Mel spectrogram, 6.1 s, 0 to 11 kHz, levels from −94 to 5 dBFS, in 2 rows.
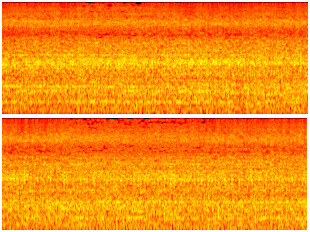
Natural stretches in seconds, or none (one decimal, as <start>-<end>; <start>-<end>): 0.8-1.4; 3.7-5.1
